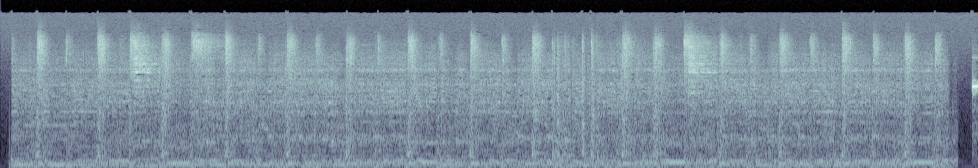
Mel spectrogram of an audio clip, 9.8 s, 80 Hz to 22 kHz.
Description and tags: An assortment of strange loopable elements for making weird music. A snippet from the cult classic thrash band "Warfare" from a practice cassette tape circa 1987.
